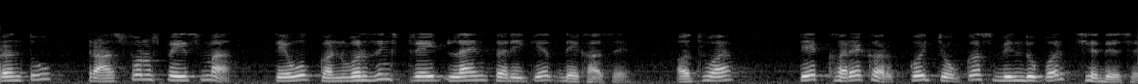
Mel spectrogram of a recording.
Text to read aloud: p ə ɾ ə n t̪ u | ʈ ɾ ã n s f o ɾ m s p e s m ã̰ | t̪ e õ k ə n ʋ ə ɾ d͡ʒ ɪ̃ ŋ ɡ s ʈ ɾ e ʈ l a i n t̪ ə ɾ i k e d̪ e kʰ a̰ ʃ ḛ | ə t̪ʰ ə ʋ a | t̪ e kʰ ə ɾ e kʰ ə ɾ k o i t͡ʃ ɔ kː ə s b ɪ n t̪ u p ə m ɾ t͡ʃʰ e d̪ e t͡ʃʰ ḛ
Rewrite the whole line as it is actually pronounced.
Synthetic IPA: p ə ɾ ə n t̪ u | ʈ ɾ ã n s f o ɾ m s p e s m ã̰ | t̪ e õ k ə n ʋ ə ɾ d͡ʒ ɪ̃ ŋ ɡ s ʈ ɾ e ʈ l a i n t̪ ə ɾ i k e d̪ e kʰ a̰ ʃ ḛ | ə t̪ʰ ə ʋ a | t̪ e kʰ ə ɾ e kʰ ə ɾ k o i t͡ʃ ɔ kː ə s b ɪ n d̪ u p ə ɾ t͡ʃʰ e d̪ e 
